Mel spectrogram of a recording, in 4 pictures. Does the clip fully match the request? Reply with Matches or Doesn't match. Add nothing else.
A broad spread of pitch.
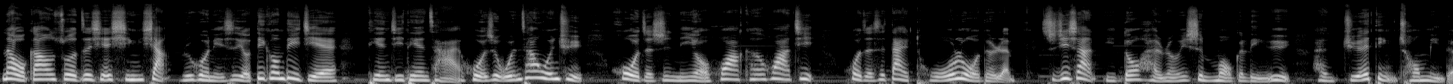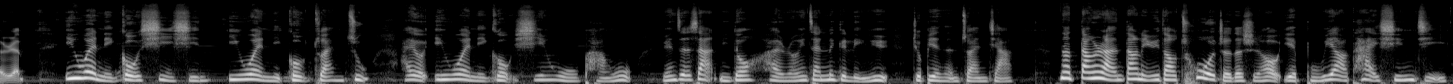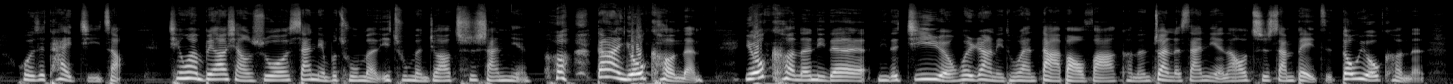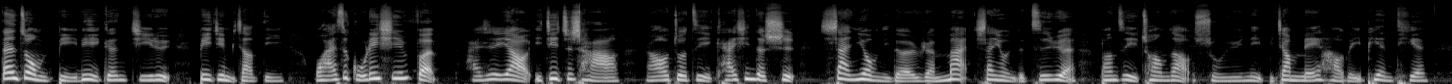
Doesn't match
